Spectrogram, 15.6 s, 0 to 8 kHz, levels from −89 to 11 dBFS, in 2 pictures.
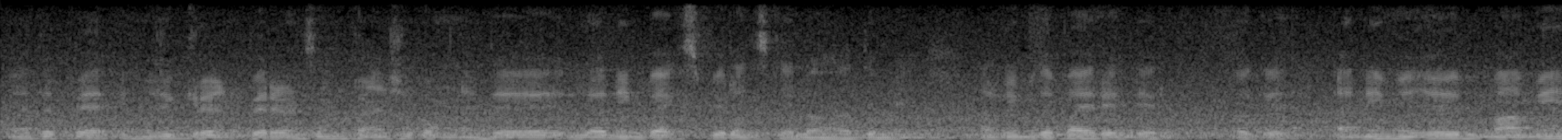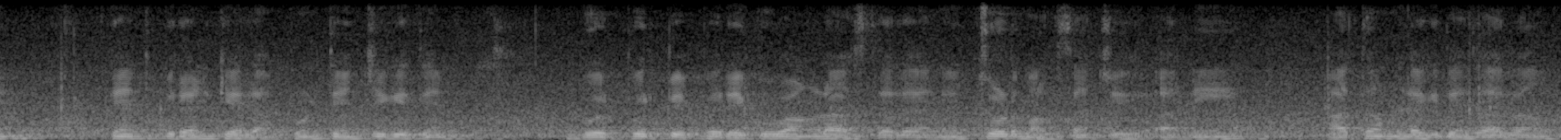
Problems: none marked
